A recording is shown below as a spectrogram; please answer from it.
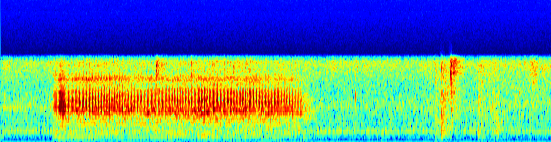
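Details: Snoop, a sleeping dog known for snoring loudly enough to wake the family, gives one long, rough, buzzing snore lasting a few seconds, then quiet room tone with a few faint clicks and rustles.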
